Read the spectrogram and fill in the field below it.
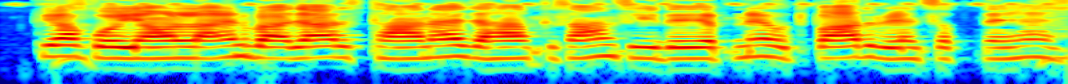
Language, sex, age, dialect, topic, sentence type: Hindi, female, 25-30, Awadhi Bundeli, agriculture, statement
